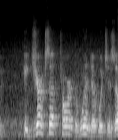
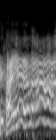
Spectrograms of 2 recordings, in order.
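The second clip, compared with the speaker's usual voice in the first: alarmed shouts; slower than usual. Retold or imitated. Officers shouting.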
